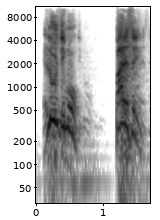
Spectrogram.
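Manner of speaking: loud, high command; acted bullying order. Ex-convict ordering the last child to stand, loud acted command. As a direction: call the pupil up sharply.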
